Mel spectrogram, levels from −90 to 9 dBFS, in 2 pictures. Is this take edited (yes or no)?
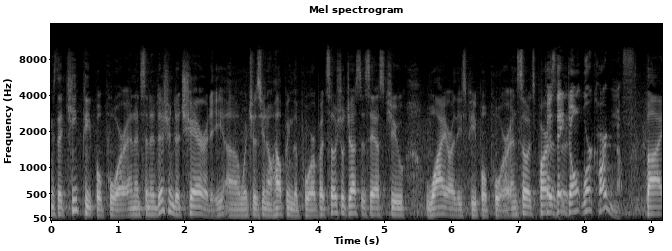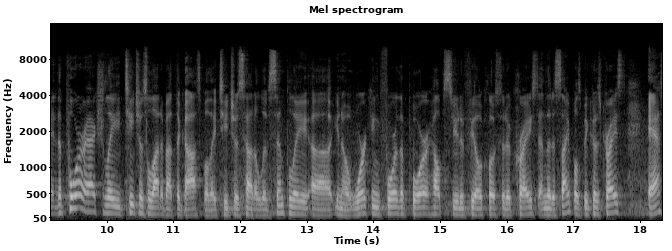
yes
